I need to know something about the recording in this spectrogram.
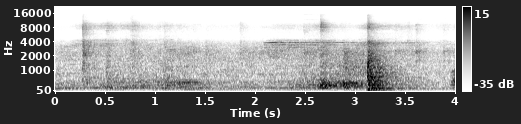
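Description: Drawers of a PVC dressing unit sliding on their runners and being pushed shut, with a few sharp clicks and a louder knock about three seconds in.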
